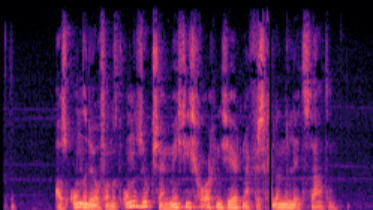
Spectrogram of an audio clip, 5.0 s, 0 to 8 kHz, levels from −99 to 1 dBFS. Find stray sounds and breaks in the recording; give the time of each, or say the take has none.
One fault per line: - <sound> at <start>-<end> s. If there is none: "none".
- dropout at 3.6-3.6 s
